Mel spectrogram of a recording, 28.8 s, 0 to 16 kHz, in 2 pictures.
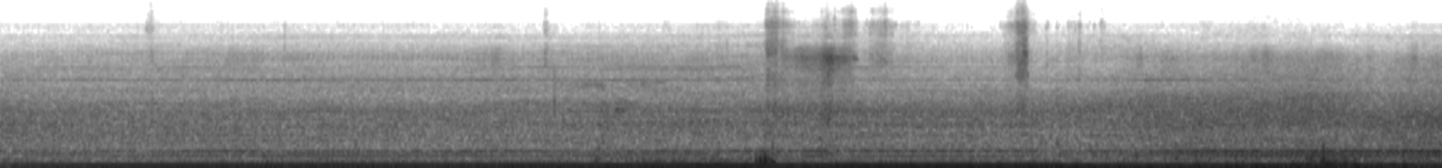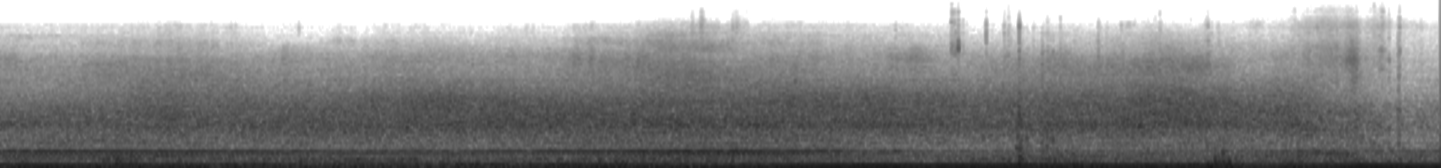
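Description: The 2024 Cadillac CT5-V's twin-turbo 3.0-litre V6 running steadily, heard from the driver's seat: an even low hum at a constant pitch with no revving. A few light clicks come about eight and ten seconds in.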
